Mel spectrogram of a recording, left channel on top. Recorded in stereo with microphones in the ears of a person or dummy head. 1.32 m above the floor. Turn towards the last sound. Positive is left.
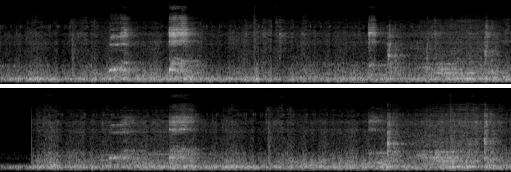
turn(degrees=-50)  # may be behind; listen again after turning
